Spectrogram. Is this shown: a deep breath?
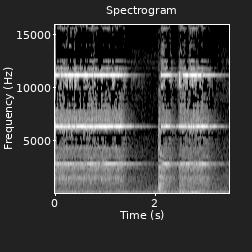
no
